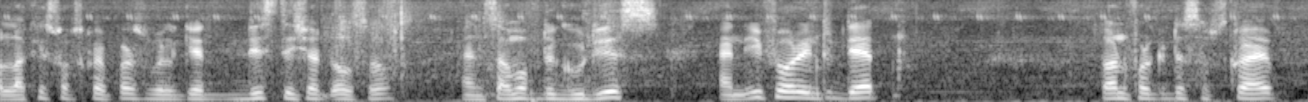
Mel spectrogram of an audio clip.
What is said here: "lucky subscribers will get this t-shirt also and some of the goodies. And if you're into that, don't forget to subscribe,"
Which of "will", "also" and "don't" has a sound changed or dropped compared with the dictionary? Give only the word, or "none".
none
